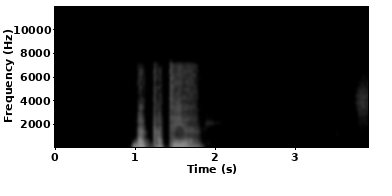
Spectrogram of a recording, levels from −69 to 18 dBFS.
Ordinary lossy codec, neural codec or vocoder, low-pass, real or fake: MP3, 64 kbps; codec, 16 kHz, 0.5 kbps, X-Codec, HuBERT features, trained on general audio; 7.2 kHz; fake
